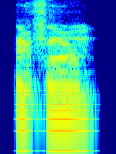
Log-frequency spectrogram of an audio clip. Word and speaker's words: perform: 2-syllable verbs and prepositions usually have the stress where? They stress the last syllable. For example, Perform, record, so again, record.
